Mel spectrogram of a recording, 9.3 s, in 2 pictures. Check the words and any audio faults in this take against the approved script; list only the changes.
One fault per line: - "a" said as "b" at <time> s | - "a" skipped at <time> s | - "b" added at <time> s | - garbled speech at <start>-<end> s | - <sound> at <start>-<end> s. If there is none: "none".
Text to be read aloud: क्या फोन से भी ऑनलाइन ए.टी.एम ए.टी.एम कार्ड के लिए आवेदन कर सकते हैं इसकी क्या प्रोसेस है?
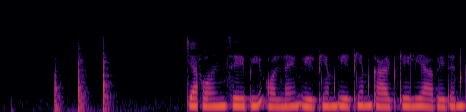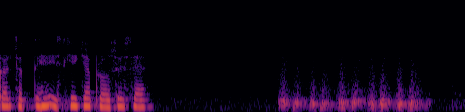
- thud at 0.5-1.5 s
- whoosh at 7.4-9.0 s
